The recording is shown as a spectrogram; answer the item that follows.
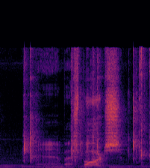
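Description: Typing on a computer keyboard: a scattering of quick keystrokes as short shell commands are entered.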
